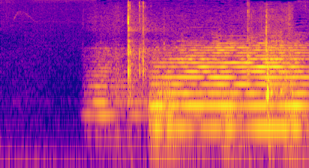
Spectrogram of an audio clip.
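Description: Brass music with long held notes starts about half a second in, after a near-silent moment.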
